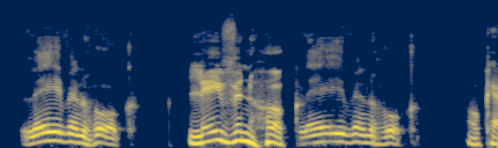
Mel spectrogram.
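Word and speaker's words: Leeuwenhoek: guy who invented the microscope how do you pronounce his name laven hook laven hook and hook okay i always wondered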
